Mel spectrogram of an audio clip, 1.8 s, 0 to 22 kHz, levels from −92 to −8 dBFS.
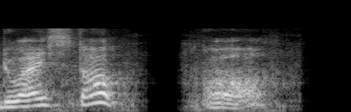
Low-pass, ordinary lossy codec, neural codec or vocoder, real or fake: none; none; codec, 16 kHz, 4.8 kbps, FACodec; fake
